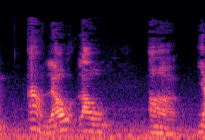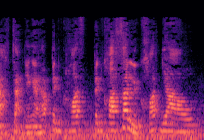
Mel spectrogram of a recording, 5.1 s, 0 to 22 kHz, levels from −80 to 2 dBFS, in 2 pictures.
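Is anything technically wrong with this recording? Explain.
Yes. Throughout the speech there is generation loss, likely from repeated re-encoding, perhaps four times, with an AAC-type codec near 64 kbit/s. Nothing is above 14 kHz. The swirly, hollow smearing and blurred attacks are worse than a single encode would cause, because fresh quantisation errors piled up on each pass.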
